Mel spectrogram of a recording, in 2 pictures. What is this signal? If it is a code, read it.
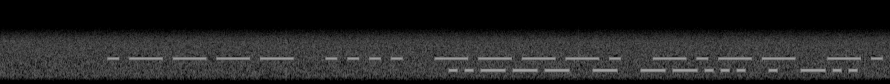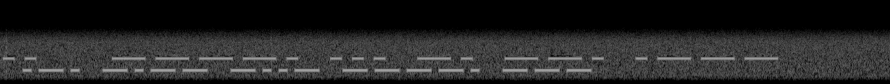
Morse code, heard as two keyed tones, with radio static. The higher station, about 11 wpm, 1250 Hz: 1H9YB 9SNGJ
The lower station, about 15 wpm, 660 Hz: 2T7ED RYX9O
